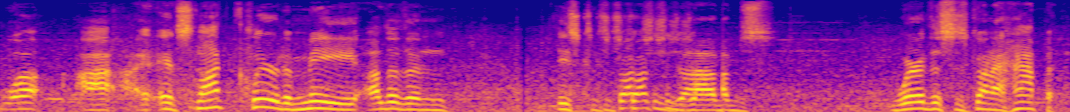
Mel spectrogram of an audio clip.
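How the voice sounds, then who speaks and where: A middle-aged man in a news studio pushes back with slow, skeptical questions. His voice is strikingly high for a man. Faint noise sits behind him. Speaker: co-anchor. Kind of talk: live business news debate.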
